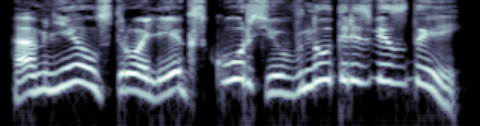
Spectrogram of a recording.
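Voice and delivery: high, slow, drawn-out boast; boastful. A narrator's reading. Фима bragging about his star excursion, boastful. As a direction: show off, stretching the words. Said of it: "похвастался Фима".

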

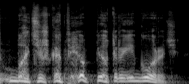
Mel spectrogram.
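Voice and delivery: high, pleading peasant voice. A narrator's reading. Khromoy pleading. (высокий просящий голос мужика)

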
